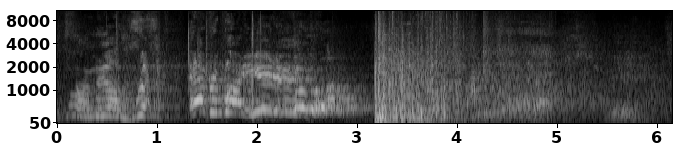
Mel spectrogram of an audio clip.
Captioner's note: Strowman speaking faintly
